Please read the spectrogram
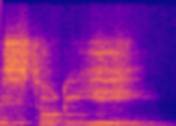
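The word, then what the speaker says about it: storge: children or a puppy you'll know story yi it rhymes with bee it sits at kitchen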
